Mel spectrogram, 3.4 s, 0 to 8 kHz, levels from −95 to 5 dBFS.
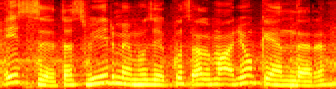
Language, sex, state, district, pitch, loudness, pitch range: Hindi, male, Rajasthan, Bikaner, 170 Hz, -13 LUFS, 160-195 Hz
